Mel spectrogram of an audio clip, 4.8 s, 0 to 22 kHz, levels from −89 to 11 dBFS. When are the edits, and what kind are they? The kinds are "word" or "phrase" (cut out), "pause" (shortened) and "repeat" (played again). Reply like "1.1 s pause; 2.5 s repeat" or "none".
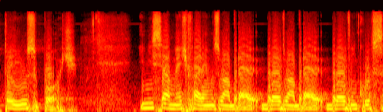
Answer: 3.5 s repeat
